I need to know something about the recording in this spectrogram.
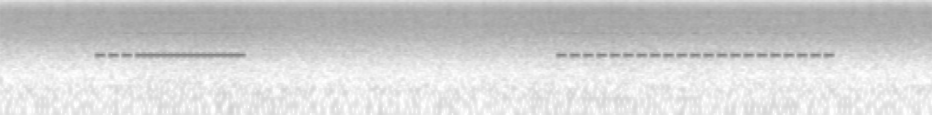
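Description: Quick, even electronic blips chatter as text types out in a game.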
